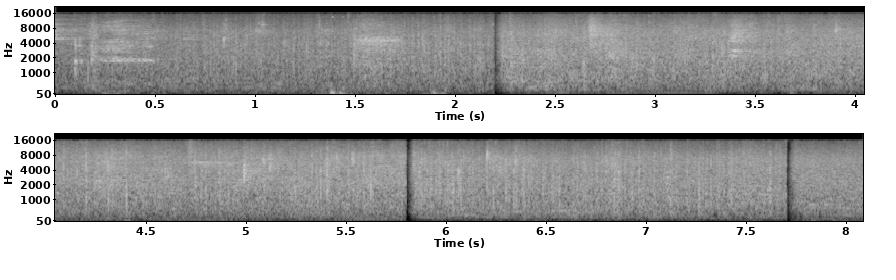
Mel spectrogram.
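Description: Steady rain falling on umbrellas and wet cobblestone paving.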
